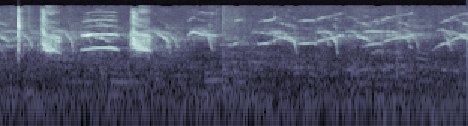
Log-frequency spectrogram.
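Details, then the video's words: White-rumped shama singing to provoke another shama into competitive song, clicking repeatedly and flicking its tail; two loud harsh bursts open, followed by many thin, faint whistled slurs rising and falling. "Chòe lửa kích lửa DÌU BỔI Hót ,tạch liên tục đập đuôi kích chòe lửa lên lửa hót đấu"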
